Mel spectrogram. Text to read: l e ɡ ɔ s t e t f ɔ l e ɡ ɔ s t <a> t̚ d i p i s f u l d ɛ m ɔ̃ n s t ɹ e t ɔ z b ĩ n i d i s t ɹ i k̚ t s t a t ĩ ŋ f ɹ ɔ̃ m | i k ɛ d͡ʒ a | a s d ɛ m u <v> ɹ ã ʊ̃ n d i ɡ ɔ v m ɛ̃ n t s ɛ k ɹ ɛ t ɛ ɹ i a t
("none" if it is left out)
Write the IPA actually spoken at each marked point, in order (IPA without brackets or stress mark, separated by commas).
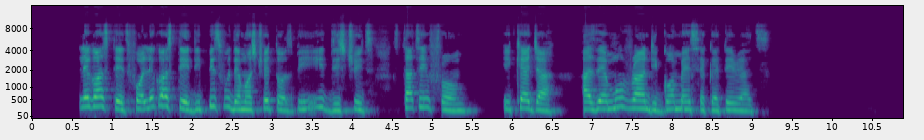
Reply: e, v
